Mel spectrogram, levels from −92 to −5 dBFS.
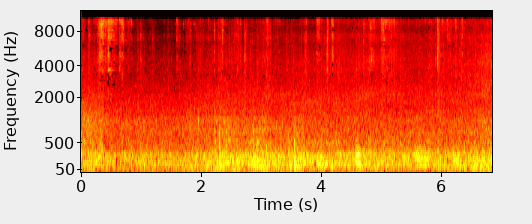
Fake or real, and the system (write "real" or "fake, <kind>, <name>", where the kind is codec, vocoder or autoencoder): real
